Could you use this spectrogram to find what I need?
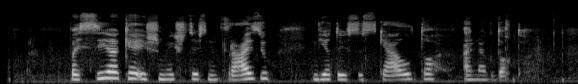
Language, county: Lithuanian, Marijampolė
